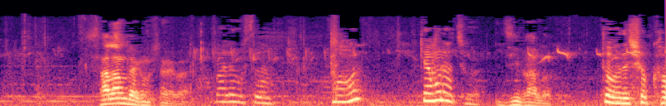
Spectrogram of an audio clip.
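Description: A middle-aged woman talks with animation.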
